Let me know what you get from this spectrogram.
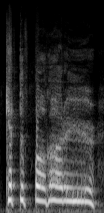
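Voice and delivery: very high mock yell; high, strained shout, acted out; angry man. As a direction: imitate an enraged man chasing someone off. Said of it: "And he's so angry".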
